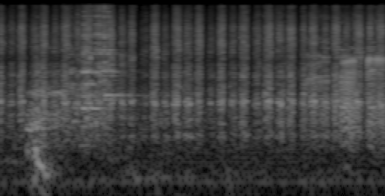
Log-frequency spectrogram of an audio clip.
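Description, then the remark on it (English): Food being rubbed over a shredder in quick, rhythmic rasping strokes, a steady series of scratchy scrapes with no voices. “Suffice to say, knuckles on a shredder.”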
